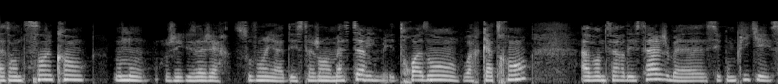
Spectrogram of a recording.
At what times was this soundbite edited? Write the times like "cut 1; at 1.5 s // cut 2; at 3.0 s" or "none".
none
